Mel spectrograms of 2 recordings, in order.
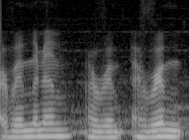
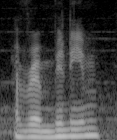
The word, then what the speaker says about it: Ariminum: I try to call it Ariminum, Ariminium, but there's no I after that. I'm trying to call it Ariminum, but you've probably heard me mispronounce it as well.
